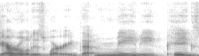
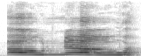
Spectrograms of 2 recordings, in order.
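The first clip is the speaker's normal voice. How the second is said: alarmed; 5 semitones higher, 11 dB louder than usual. Acted. Piggy alarmed at sneezing.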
